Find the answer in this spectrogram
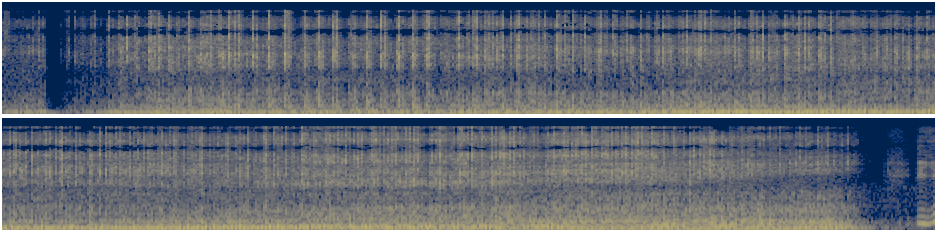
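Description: The engine of a car built as a giant shopping cart, running steadily as it is driven. It starts about half a second in and cuts off shortly before the end.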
